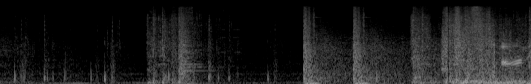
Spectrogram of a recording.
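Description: Rapid gunfire bursts from a Counter-Strike match on the de_mirage map, with quick pops early, then louder sustained volleys of shooting, close and sharp.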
